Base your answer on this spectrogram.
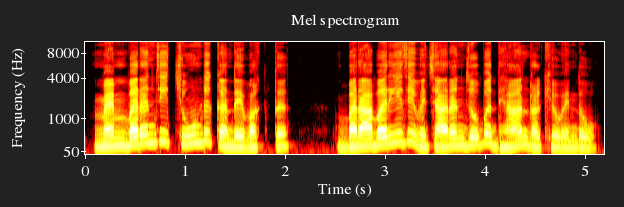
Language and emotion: Sindhi, neutral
